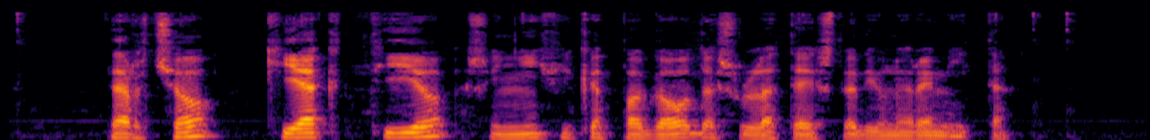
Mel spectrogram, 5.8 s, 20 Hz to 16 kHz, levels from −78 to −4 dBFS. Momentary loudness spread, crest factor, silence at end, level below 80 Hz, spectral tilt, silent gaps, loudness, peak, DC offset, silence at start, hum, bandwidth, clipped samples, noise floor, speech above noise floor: 13 LU; 24 dB; 0.7 s; -48 dBFS; -4.5 dB/octave; none; -25 LUFS; -2 dBFS; under 0.1%; 0.55 s; none; 11.5 kHz; under 0.1%; -55 dBFS; 30 dB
